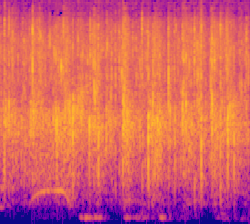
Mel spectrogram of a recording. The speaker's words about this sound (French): Alors pour ce premier épisode de la nouvelle saison de Dans le ventre, j'ai décidé d'inviter … à venir manger avec moi sur scène. Donc des applaudissements pour Ben et Jocelyn, le chanteur et le batteur du groupe ….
